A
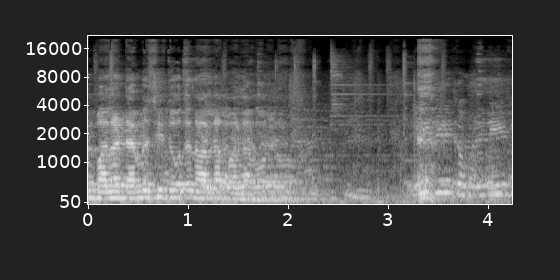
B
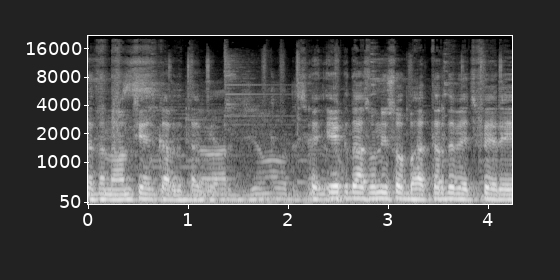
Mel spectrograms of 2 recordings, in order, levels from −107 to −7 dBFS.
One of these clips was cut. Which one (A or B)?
A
